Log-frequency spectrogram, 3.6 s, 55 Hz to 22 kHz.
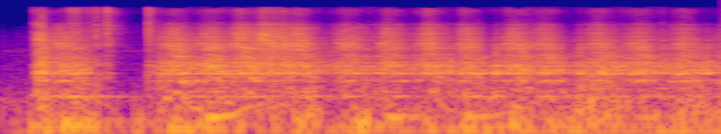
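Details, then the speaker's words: Cortina Mk4 Ghia 2.3 V6 restoration, will-it-run attempt after days of trying: starter churns the engine steadily but it never catches; cranks without starting, batteries draining and running weak, possibly too much fuel. "it turn out the batteries was dying again or just going a bit St I don't know I can't really tell"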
